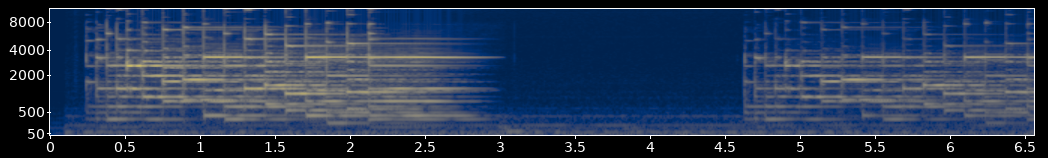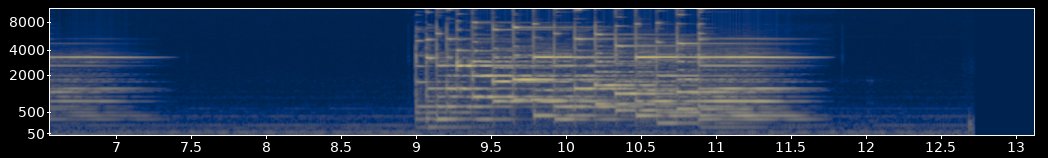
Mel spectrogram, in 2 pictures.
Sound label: Bells, Olofonia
